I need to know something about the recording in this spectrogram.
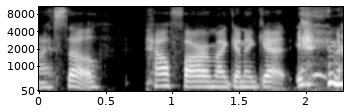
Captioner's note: laughing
